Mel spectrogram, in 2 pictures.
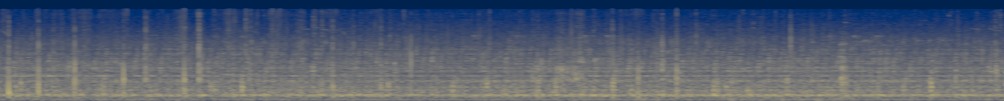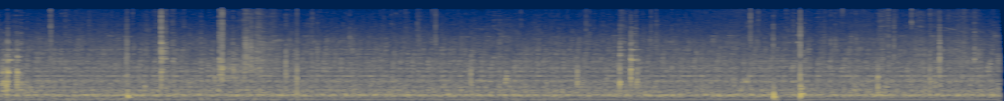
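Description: Metal spatula scraping and clinking against a large metal baking tray as slices of cake are lifted out, scattered sharp clinks among softer scrapes, over a steady low background noise.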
